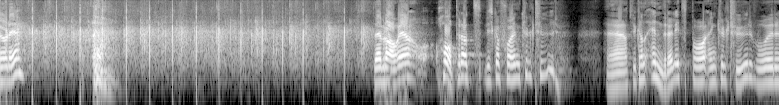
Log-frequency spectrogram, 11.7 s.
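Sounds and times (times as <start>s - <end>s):
speech: 0.0s - 0.5s, 5.6s - 8.5s, 9.1s - 11.6s
audience clapping: 0.0s - 6.8s.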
